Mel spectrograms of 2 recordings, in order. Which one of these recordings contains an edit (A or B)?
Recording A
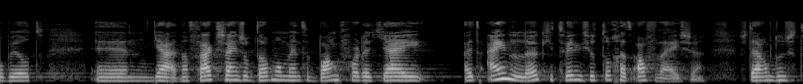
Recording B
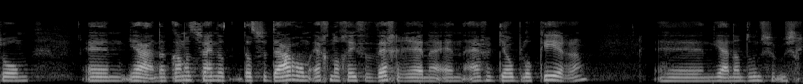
B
